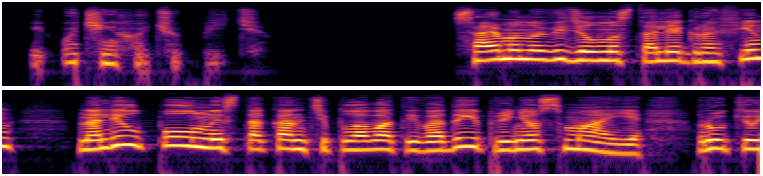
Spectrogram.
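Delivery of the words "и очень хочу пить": faint, parched whisper. A narrator's reading. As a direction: breathe it out, exhausted. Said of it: "прошептала она". (слабый шёпот)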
